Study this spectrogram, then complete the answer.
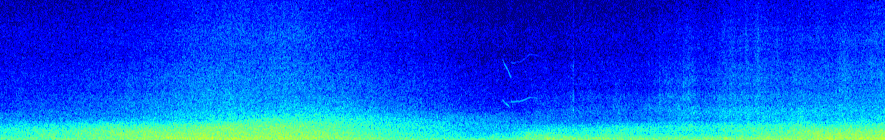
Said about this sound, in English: Now you're completely content to lie back, relax, and listen to the sound of the waves.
